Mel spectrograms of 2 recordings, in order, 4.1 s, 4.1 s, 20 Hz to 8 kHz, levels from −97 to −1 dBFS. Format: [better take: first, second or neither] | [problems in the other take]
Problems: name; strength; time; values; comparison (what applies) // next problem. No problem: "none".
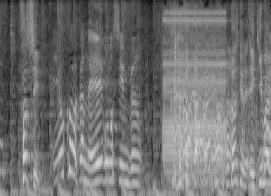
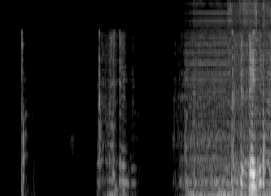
first | noise reduction (neural mask model DeepFilterNet 3)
